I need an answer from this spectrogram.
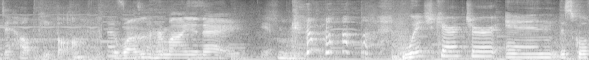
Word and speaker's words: Hermione: Pronounced Hermione.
